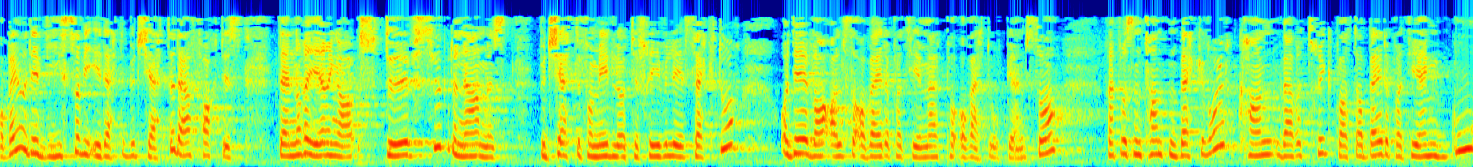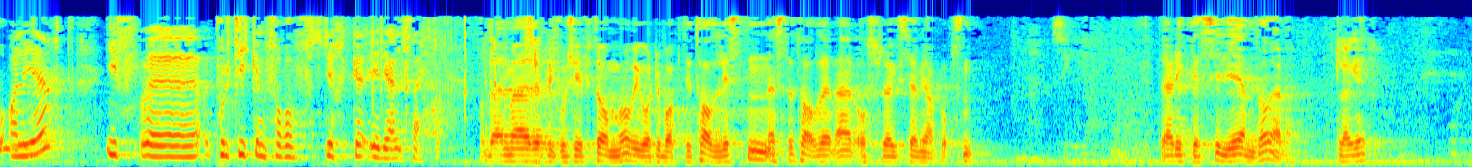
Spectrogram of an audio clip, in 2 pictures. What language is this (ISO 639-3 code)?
nor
